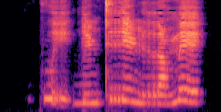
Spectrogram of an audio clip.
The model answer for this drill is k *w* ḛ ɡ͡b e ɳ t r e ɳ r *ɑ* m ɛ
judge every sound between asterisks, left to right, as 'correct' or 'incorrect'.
correct, correct

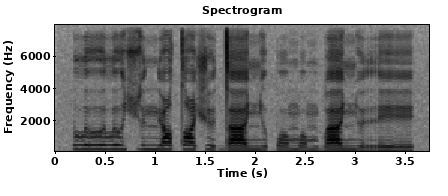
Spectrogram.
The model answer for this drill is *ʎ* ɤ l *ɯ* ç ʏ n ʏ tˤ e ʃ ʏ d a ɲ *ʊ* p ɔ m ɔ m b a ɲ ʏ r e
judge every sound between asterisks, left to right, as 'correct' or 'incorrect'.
incorrect, incorrect, incorrect

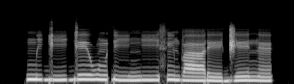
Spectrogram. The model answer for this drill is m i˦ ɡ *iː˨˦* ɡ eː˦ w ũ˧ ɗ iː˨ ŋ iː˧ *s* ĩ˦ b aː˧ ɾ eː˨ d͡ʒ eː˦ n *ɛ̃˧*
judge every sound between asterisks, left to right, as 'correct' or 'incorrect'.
correct, correct, correct

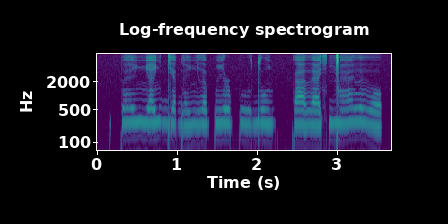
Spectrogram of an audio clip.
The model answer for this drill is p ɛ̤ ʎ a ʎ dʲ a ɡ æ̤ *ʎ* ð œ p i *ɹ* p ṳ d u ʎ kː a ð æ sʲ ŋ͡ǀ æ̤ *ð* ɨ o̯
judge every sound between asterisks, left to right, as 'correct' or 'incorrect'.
correct, correct, correct

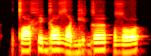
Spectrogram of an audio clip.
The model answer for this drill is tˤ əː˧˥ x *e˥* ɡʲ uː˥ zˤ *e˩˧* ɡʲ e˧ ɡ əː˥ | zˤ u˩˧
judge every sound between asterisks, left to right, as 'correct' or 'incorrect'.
correct, correct

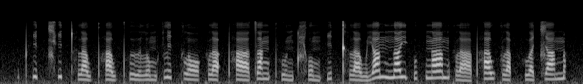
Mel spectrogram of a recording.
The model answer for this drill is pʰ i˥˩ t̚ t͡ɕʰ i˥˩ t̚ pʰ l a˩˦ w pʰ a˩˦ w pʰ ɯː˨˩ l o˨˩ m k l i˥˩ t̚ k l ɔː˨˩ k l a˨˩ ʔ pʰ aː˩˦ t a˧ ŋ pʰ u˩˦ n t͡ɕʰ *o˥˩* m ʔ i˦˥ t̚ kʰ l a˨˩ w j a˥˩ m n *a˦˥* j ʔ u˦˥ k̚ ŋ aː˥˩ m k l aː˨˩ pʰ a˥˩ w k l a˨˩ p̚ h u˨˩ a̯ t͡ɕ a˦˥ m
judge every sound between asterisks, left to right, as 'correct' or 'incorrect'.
incorrect, incorrect

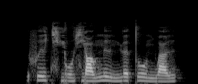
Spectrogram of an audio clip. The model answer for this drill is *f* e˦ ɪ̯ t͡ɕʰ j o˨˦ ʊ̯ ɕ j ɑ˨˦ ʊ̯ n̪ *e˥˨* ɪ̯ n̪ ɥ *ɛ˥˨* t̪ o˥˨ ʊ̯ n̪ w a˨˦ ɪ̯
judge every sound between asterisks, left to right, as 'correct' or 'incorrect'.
correct, correct, correct

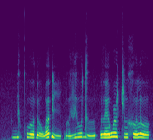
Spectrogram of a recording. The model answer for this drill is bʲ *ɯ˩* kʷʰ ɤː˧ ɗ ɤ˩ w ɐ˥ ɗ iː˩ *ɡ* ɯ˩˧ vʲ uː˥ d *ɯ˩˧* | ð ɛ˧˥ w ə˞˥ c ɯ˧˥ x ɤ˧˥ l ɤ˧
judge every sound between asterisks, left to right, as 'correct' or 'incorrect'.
incorrect, incorrect, correct

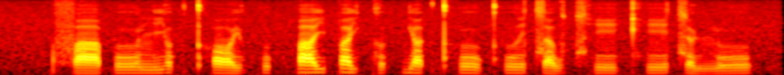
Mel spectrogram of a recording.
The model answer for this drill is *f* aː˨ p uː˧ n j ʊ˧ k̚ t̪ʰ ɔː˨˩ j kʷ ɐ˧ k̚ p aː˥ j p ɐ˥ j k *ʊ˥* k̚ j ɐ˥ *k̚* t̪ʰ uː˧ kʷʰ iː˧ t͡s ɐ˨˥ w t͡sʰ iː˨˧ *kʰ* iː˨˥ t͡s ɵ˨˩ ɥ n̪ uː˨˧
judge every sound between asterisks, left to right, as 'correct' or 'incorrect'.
correct, incorrect, correct, correct

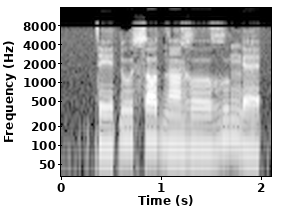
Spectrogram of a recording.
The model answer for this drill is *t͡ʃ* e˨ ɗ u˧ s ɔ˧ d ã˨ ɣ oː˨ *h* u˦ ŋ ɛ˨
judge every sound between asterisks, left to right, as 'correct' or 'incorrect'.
incorrect, incorrect

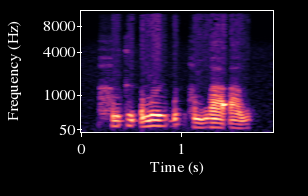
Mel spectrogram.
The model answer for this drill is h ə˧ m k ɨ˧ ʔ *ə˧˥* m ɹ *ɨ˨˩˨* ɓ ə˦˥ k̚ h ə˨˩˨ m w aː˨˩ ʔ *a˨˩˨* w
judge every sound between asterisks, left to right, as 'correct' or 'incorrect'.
correct, incorrect, correct

